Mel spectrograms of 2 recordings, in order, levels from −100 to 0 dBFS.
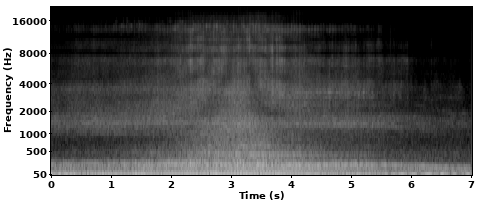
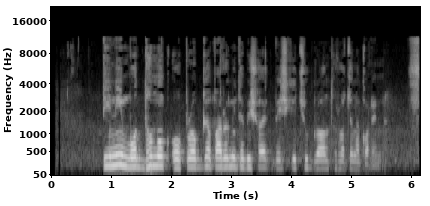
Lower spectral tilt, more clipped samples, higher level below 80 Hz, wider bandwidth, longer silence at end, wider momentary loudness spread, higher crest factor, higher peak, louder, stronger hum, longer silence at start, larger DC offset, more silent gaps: about the same, -6 dB/octave vs -5 dB/octave; neither; first, -40 dBFS vs -78 dBFS; first, 15.5 kHz vs 11.5 kHz; about the same, 0 s vs 0 s; about the same, 14 LU vs 15 LU; about the same, 14 dB vs 18 dB; second, -20 dBFS vs -10 dBFS; second, -41 LUFS vs -26 LUFS; neither; second, 0 s vs 0.85 s; neither; neither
